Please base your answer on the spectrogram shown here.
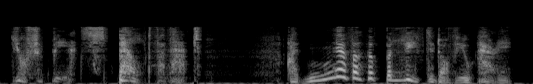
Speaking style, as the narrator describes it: so that only Harry could hear her, she hissed

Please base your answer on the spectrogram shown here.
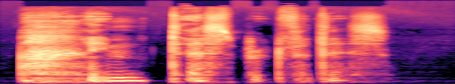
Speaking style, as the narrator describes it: she gasped

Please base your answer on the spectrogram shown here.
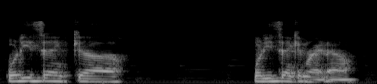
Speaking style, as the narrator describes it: kind of whisper to Raine, and I'm going to say

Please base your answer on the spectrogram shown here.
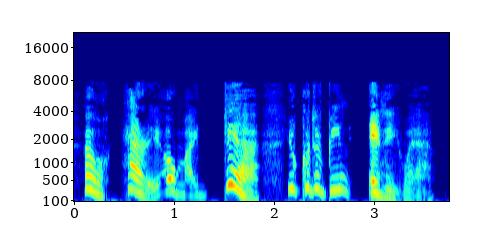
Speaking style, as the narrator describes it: Gasping for breath, she

